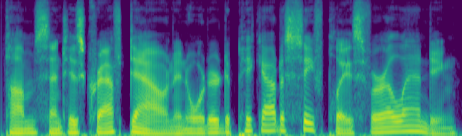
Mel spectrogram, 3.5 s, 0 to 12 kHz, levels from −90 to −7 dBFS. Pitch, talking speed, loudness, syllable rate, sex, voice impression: 105 Hz, 275 wpm, -18 LUFS, 5.8 syllables/s, male, very masculine, very adult-like, slightly middle-aged, very thick, slightly tensed, slightly powerful, bright, soft, clear, fluent, cool, very intellectual, slightly refreshing, very sincere, very calm, mature, very friendly, reassuring, very unique, elegant, slightly sweet, lively, kind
